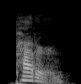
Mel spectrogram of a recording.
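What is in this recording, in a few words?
"pattern", medical English, British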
